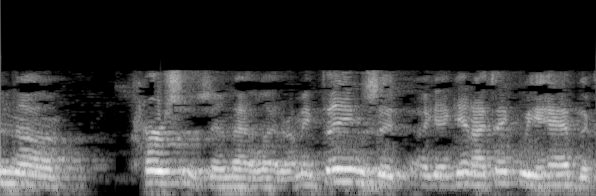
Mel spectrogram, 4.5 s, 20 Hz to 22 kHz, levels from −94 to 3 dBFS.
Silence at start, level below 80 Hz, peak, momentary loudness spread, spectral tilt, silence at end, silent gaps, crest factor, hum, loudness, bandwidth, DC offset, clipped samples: 0 s; -48 dBFS; 0 dBFS; 8 LU; -6.5 dB/octave; 0 s; none; 16 dB; none; -16 LUFS; 6 kHz; under 0.1%; under 0.1%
